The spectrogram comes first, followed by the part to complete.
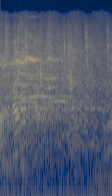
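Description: Faint, indistinct voices of people talking in a hall, trailing off and growing quieter.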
